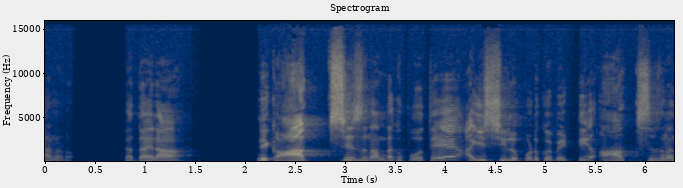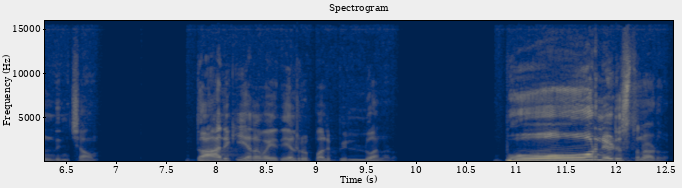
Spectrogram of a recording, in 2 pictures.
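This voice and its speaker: A pastor preaching a sermon in a Telugu Andhra accent, telling stories and calling questions out to the congregation, his voice rising into loud appeals. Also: a little high.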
